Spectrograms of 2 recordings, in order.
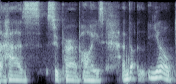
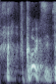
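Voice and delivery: laughing; 5 semitones higher, 3 dB quieter than usual. Real, not acted. Laughing at the recital clash.

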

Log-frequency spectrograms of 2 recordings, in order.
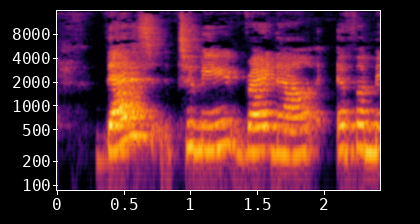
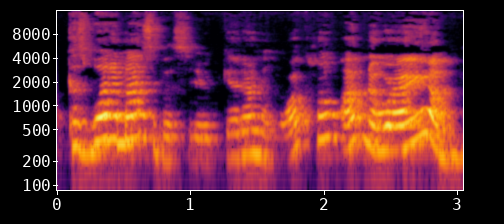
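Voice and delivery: exasperated protest; 3 semitones higher, 5 dB louder than usual. Retold or imitated. Retold helpless protest, left in car.

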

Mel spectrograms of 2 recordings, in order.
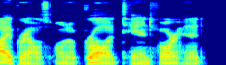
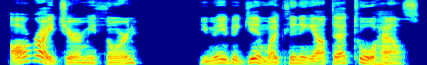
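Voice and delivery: much higher, put-on voice for the farmer; gruff farmer Matthew; 7 semitones higher, 5 dB louder than usual. A narrator's reading. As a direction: play the grumpy farmer, pitched way up. Matthew hires the young man.

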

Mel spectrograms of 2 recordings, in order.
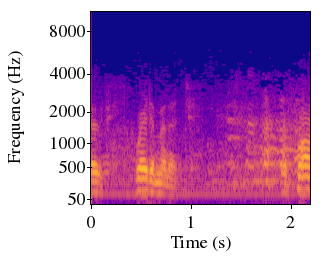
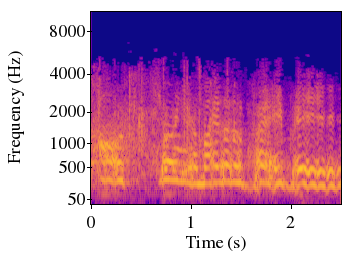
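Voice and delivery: gushing relief; 7 semitones higher than usual. Acted. Son Junior suddenly comes home.

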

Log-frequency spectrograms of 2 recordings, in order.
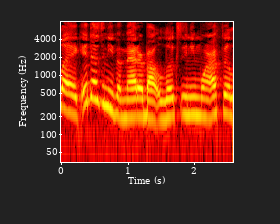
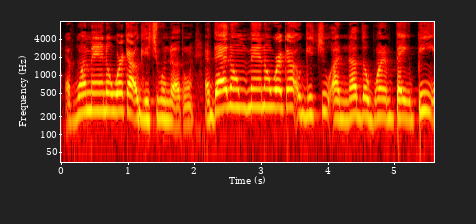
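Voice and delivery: ordinary talk, nothing marked

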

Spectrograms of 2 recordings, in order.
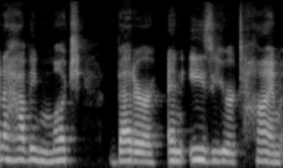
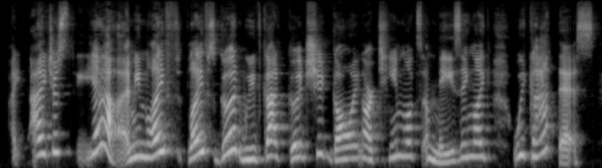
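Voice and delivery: higher-pitched, cheerful re-enactment of her positivity; upbeat self-quote; 7 semitones higher than usual. Retold or imitated. College gymnast answering teammates who say she's so happy, upbeat. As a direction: play back a relentlessly positive past self.

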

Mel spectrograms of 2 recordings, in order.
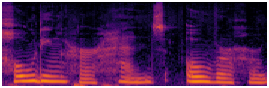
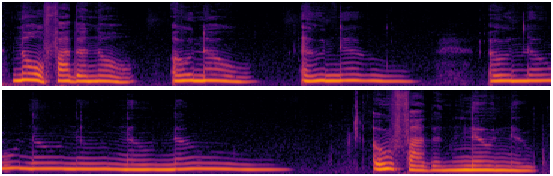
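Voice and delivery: pleading wail; 3 semitones higher than usual. Acted. Daphne begging her father not to marry her off, wailing. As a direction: plead in long, acted moans.

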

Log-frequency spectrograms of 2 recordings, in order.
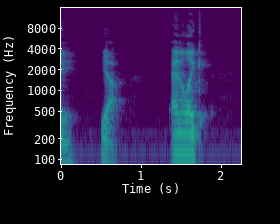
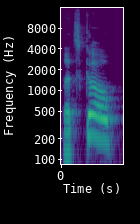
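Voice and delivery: determined go-ahead; 11 semitones higher, 4 dB louder, slower than usual. Retold or imitated. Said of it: "we're like".

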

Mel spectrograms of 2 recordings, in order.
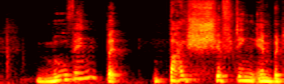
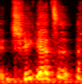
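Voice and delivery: excited; 11 semitones higher than usual. Acted. Toffee points at laughing fan.

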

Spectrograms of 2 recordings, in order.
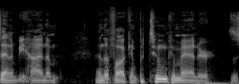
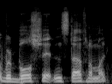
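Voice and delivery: ordinary delivery

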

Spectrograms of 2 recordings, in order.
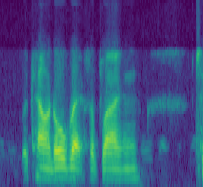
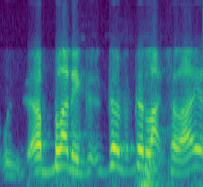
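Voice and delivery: higher, chatty, a bit hesitant caller on the phone; imitating a friendly Kiwi fan; 7 semitones higher than usual. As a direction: play the eager local fan ringing to wish luck. Fan caller wishing luck.

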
